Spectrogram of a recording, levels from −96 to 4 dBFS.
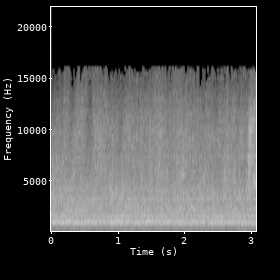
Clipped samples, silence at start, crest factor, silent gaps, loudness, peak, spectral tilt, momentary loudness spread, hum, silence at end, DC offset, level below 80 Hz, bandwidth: under 0.1%; 0 s; 14 dB; none; -19 LUFS; -6 dBFS; 1 dB/octave; 1 LU; none; 0 s; under 0.1%; -66 dBFS; 16.5 kHz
